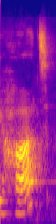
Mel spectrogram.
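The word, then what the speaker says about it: haute: fun next one is very hot it's spelled h-a-u-t-e and this is such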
